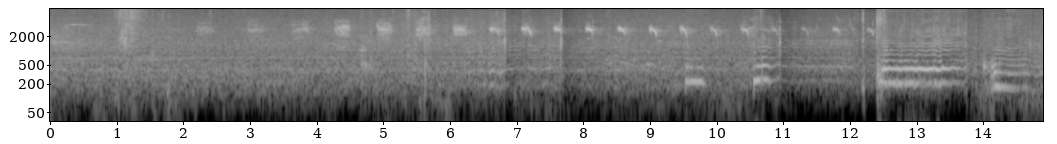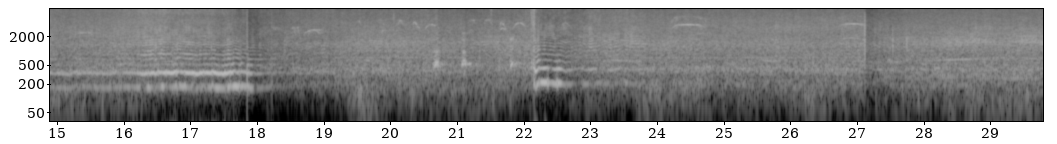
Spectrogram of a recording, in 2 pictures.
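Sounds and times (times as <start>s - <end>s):
bee buzzing: 0.0s - 28.9s
bird chirps: 2.2s - 12.5s, 20.1s - 22.2s, 26.8s - 27.2s.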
